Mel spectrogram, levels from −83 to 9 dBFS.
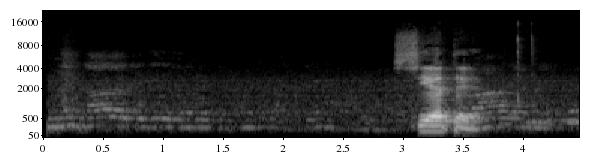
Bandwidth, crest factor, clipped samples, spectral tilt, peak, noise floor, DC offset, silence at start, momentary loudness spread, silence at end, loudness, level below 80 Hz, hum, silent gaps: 13 kHz; 24 dB; under 0.1%; -3 dB/octave; -4 dBFS; -56 dBFS; under 0.1%; 0.05 s; 28 LU; 0 s; -22 LUFS; -80 dBFS; none; none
